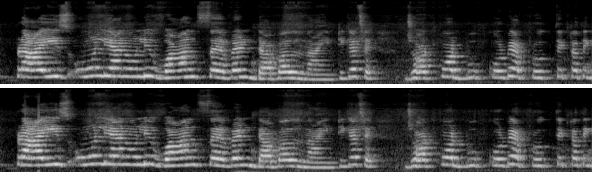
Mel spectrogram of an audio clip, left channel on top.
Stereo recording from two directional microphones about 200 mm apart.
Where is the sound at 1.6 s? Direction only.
20° left (ahead or behind).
